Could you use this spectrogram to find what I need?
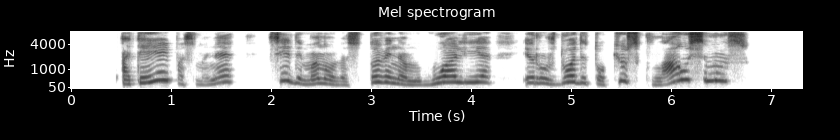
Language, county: Lithuanian, Marijampolė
